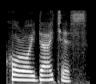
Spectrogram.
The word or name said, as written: choroiditis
